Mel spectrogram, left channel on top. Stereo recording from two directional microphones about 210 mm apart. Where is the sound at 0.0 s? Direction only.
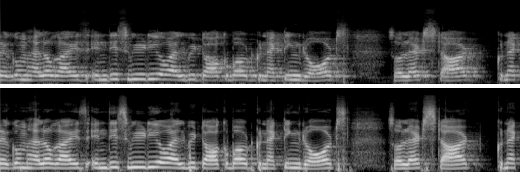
45° right (ahead or behind).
